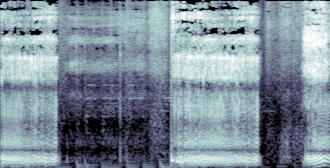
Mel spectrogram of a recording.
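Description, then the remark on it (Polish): A dog makes three loud, drawn-out, throaty vocal sounds, each a second or so long with short pauses between, rough and snore-like, with no talking. “To właśnie po tej końcówce to jest pieseł.”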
